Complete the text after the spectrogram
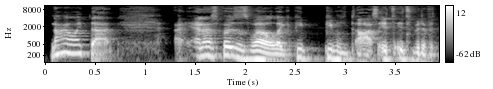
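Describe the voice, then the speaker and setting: A man's voice: a little high, very animated, darkish tone. Chatty, joking male podcast host. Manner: chatty, joking, quick to tease, frequent restarts. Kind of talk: casual podcast conversation.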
